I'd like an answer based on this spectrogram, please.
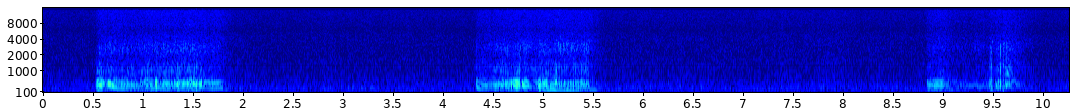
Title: Snoring fat cat!!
